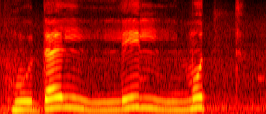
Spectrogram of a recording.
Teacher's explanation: لام یا را آ گیا تنوین کے بعد، یعنی دو زبر دو زیر دو پیش کے بعد، تو وہاں پر ہم نے نون کی آواز کو سائلنٹ کر لینا ہے. نون ساکن، جو تنوین کی نون ساکن کی آواز ہے اس کو بیچ میں نہیں ادا کرنا. ٹھیک ہے، ڈائریکٹ اگلے لام اور را کے ساتھ ہم نے جوڑ دینا ہے.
